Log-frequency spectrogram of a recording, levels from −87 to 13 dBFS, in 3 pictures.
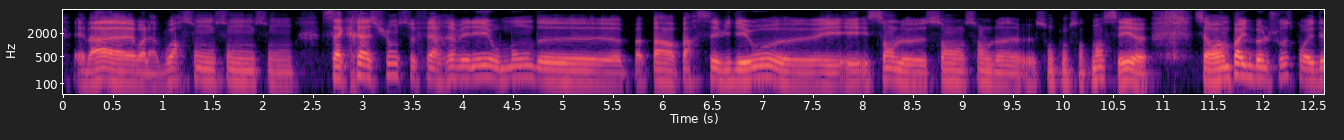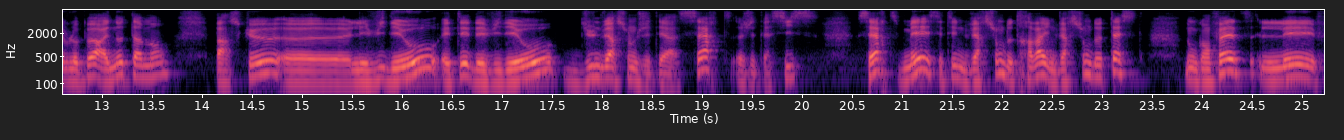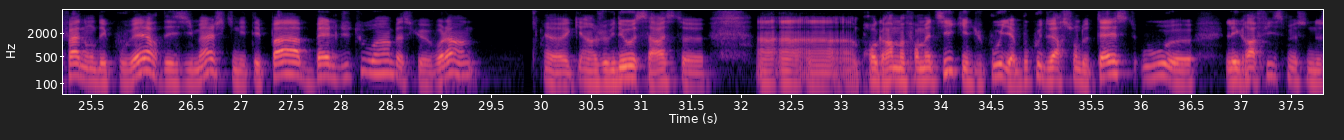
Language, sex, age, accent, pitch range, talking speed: French, male, 20-39, French, 110-140 Hz, 185 wpm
